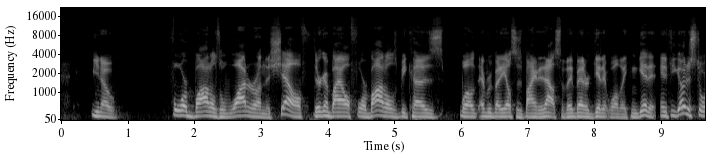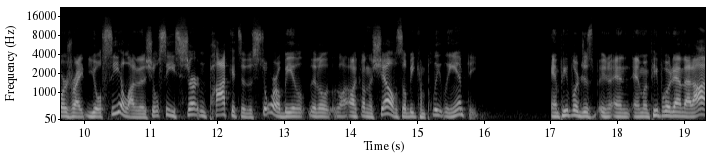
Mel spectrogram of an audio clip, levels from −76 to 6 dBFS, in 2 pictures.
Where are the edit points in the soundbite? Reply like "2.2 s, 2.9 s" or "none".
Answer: 8.9 s, 10.0 s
